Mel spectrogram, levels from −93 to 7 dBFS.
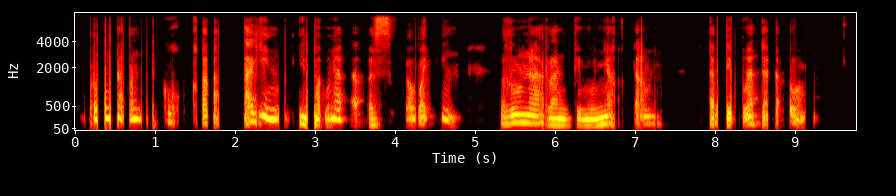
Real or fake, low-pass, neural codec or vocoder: fake; 7.2 kHz; codec, 16 kHz, 2 kbps, FreqCodec, larger model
